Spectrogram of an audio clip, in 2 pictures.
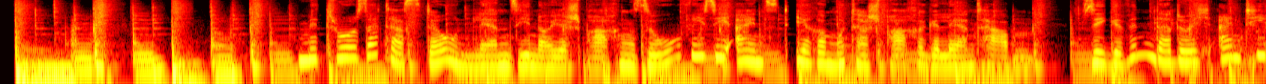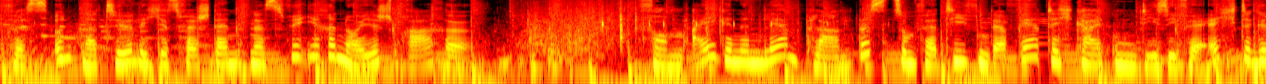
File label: German e-learning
